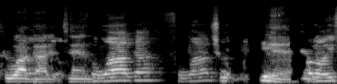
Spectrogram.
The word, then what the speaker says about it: Fuaga: Fuaga? Yeah. Hold on, you said Oregon State? I think it's Fuaga.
